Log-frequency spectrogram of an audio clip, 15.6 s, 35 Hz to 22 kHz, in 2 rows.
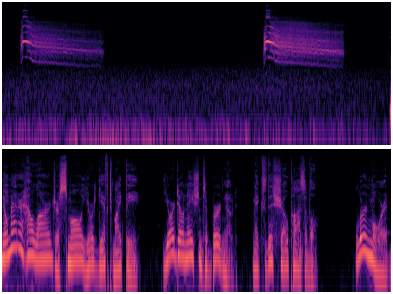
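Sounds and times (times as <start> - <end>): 
red-tailed hawk hoarse downward-sliding scream: 0.4 - 2.1, 5.2 - 6.9
speech: 7.8 - 14.2, 14.8 - 15.5.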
